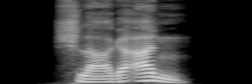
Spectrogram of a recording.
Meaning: inflection of anschlagen: 1. first-person singular present 2. first/third-person singular subjunctive I 3. singular imperative
- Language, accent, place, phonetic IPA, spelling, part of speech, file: German, Germany, Berlin, [ˌʃlaːɡə ˈan], schlage an, verb, De-schlage an.ogg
